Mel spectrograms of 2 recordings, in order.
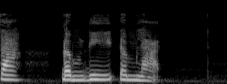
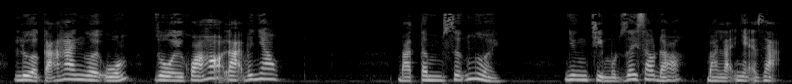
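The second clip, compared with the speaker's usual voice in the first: plain reading voice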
